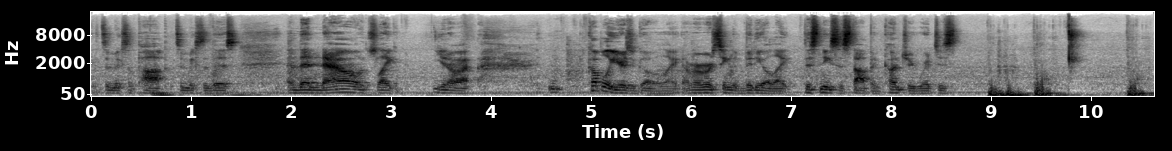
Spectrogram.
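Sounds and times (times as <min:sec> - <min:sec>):
speech: 0:00.1 - 0:09.1
deep booming low thuds: 0:09.0 - 0:10.6
sharp finger snap: 0:09.6 - 0:10.6.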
